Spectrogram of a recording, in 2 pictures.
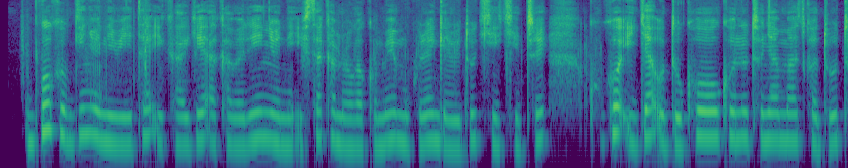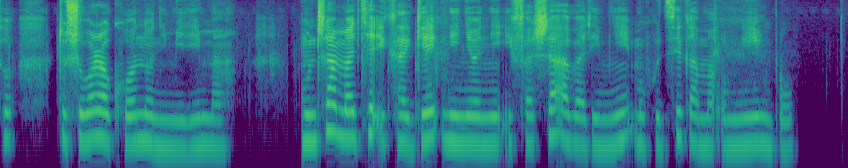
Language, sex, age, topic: Rundi, female, 18-24, agriculture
